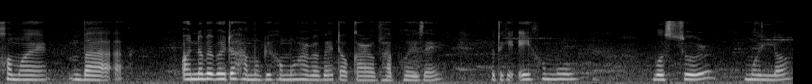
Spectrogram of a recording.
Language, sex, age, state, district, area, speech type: Assamese, female, 30-45, Assam, Kamrup Metropolitan, urban, spontaneous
